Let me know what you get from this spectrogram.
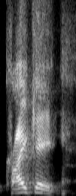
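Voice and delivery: put-on playful Aussie accent; Australian accent. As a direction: exclaim it in a mock Australian accent. Playing the Australian after accent jokes.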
